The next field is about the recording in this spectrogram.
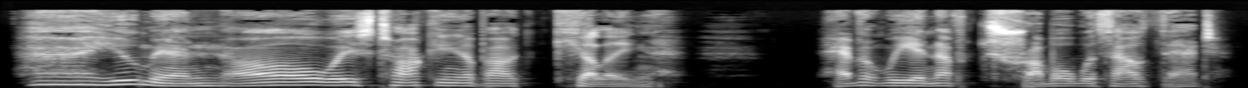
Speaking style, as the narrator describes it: Ma Kirk said wearily

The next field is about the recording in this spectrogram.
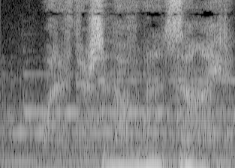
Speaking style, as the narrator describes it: I whispered

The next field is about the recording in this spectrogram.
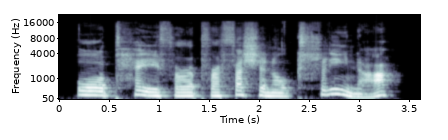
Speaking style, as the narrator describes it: Rosa said through gritted teeth

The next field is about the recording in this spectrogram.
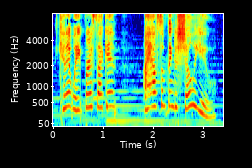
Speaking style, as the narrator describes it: said very eagerly

